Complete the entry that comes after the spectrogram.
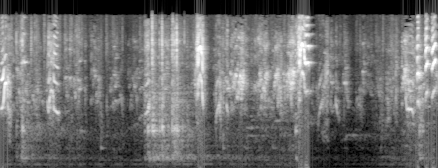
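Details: Cockatiel sounds meant to encourage breeding: a busy mix of harsh squawks and high chirps, with some flapping and room noise in the background.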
